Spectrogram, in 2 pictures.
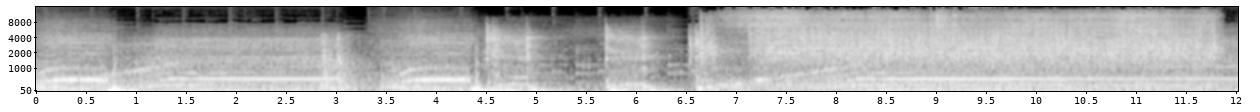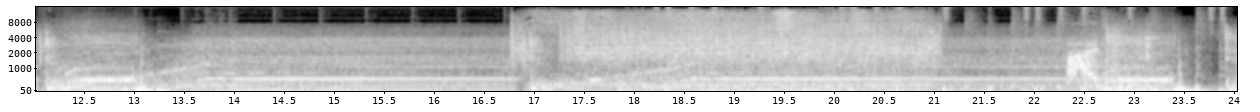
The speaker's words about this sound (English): At station 5, we weld steps. Do you want to help me weld steps? We've already welded 4 steps. We still need the step number 5.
